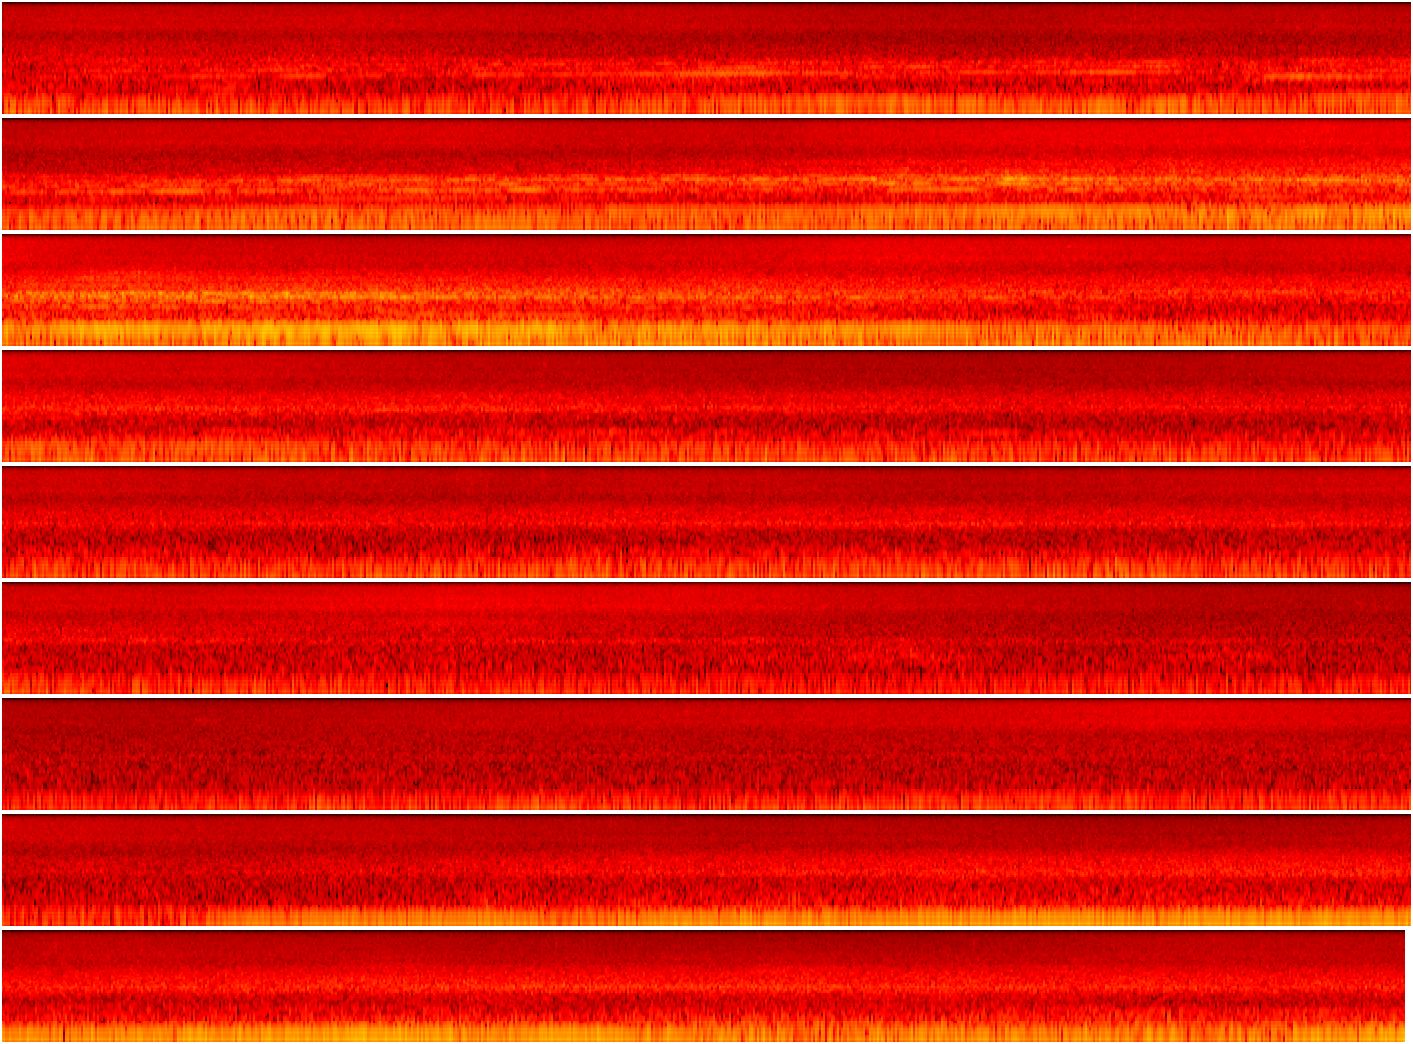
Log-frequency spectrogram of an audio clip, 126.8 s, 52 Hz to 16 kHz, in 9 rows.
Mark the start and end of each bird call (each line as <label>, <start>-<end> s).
unidentified bird, 83.2-86.9 s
